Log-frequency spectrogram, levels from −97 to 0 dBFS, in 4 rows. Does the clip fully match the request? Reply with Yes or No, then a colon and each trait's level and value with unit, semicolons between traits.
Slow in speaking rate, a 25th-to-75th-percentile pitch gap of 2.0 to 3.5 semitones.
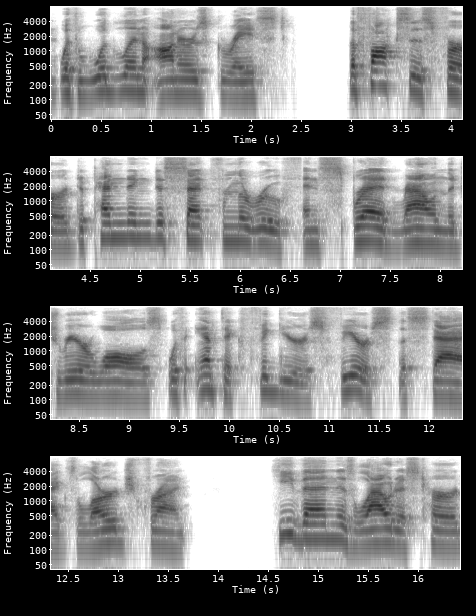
No: slow, 115 wpm; average, 4.0 semitones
